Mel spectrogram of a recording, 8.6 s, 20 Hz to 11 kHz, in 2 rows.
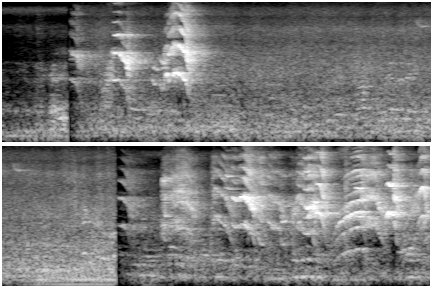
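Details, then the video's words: Green talking parrot kept at a home in Mangalore, 17 August 2025, cool weather: harsh high squawks, a short burst, then a quiet stretch of background hiss, then a rapid series of scratchy squawks and chatter. "Talking Parrot Natural Sounds"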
